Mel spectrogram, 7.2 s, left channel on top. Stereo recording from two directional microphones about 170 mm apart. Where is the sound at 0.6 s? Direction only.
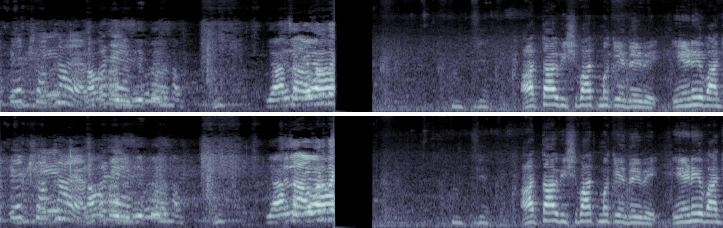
45° right (ahead or behind).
